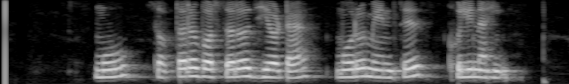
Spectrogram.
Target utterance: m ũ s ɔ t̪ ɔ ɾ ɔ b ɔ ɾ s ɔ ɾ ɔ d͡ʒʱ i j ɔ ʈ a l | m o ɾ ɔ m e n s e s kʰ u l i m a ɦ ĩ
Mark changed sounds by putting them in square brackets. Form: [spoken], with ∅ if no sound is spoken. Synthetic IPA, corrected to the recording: m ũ s ɔ t̪ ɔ ɾ ɔ b ɔ ɾ s ɔ ɾ ɔ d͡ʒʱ i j ɔ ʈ a [∅] | m o ɾ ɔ m e n s e s kʰ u l i [n] a ɦ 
